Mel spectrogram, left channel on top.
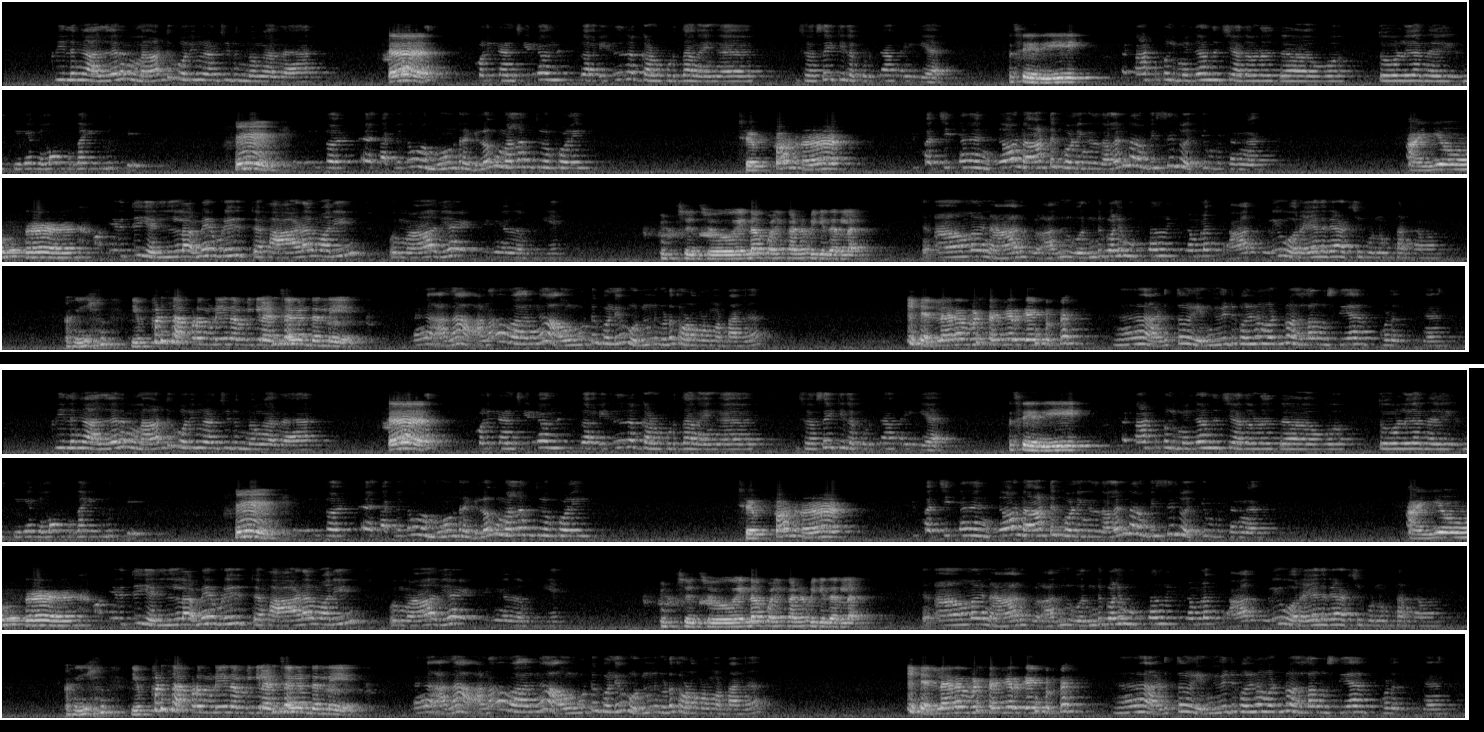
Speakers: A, on the left; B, on the right.
A: புரியலங்க அது வேற நாங்க நாட்டுக்கோழின்னு நெனச்சிட்டு இருந்தோங்க அத
B: ஆ
A: பாத்தா <inaudible> கோழின்னு நெனச்சுக்கினே வந்து இன்னோரு அக்கா வந்து குடுத்தாங்க எங்க சொசைட்டில குடுத்தாங்க இங்க
B: சேரி
A: நாட்டுக்கோழி மாரிதா இருந்துச்சு அதோட இந்த ஒ தோலு அந்த இது இறகுல்லா அப்டிதா இருந்துச்சு
B: ம்
A: செரின்னு சொல்லிட்டு கரெக்டா ஒரு மூன்றரை கிலோக்கு மேலா இருந்துச்சுங்க கோழி
B: செப்பா ஆ
A: வச்சிடேங்க நாட்டு கோழிங்கிறதால நா விசில் வச்சு விட்டுட்டேங்க
B: அய்யோ ஆ ஆ
A: இதுக்கு எல்லாமே அப்டியே ஹாடா மாரி ஒரு மாரியா ஆயிடுச்சிங்க அது அப்டியே
B: அச்சச்சோ என்ன கோழின்னு கண்டுபிடிக்க தெர்ல
A: ஆமாங்க நாருது அது ரெண்டு கோழி முப்பது விட்டோம் இல்லங்க ஆறு கோழியு ஒரே தடவயா அடிச்சு கொன்னு டாங்க
B: அய்யே எப்டி சாப்ட முடியுன்னு நம்பிக்கேல அடிச்சாங்கன்னு தெரிலையே
A: ஏங்க அதா ஆனா பாருங்க அவுங்கவூட்டக்கோழிய ஒண்ணு கூ தொடக்கூட மாட்டாங்க
B: எல்லாரு அப்டிதாங்க இருக் காங்க அப்ப
A: ஆ அடுத்த எங்க வீட்டு கோழின்னா மட்டு நல்லா ருசியா இருக்கும் போல இருக்குங்க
